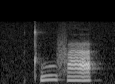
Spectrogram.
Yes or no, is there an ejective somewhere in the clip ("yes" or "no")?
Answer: yes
